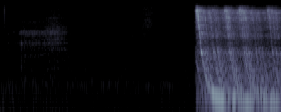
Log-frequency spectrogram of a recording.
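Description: Near silence, then about one and a half seconds in a synthesized laser-blaster sound effect fires from a DJ software sampler: a sudden loud zap that drops in pitch.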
